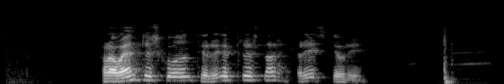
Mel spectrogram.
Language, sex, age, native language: Icelandic, male, 70-79, Icelandic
